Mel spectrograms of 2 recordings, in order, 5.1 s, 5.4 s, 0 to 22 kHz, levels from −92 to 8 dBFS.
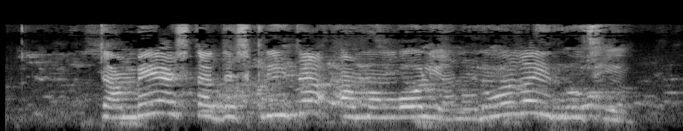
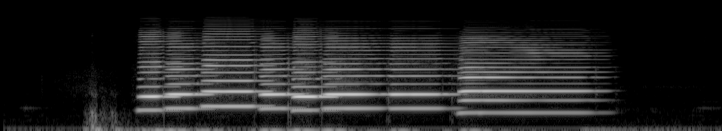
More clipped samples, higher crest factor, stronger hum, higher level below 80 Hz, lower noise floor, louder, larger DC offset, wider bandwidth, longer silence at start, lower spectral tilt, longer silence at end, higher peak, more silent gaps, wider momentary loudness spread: neither; about the same, 16 dB vs 14 dB; neither; second, -64 dBFS vs -56 dBFS; second, -37 dBFS vs -70 dBFS; first, -14 LUFS vs -19 LUFS; neither; first, 12 kHz vs 10.5 kHz; second, 0.2 s vs 0.7 s; first, -0.5 dB/octave vs 2.5 dB/octave; second, 0.05 s vs 0.9 s; first, -2 dBFS vs -8 dBFS; neither; first, 13 LU vs 10 LU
